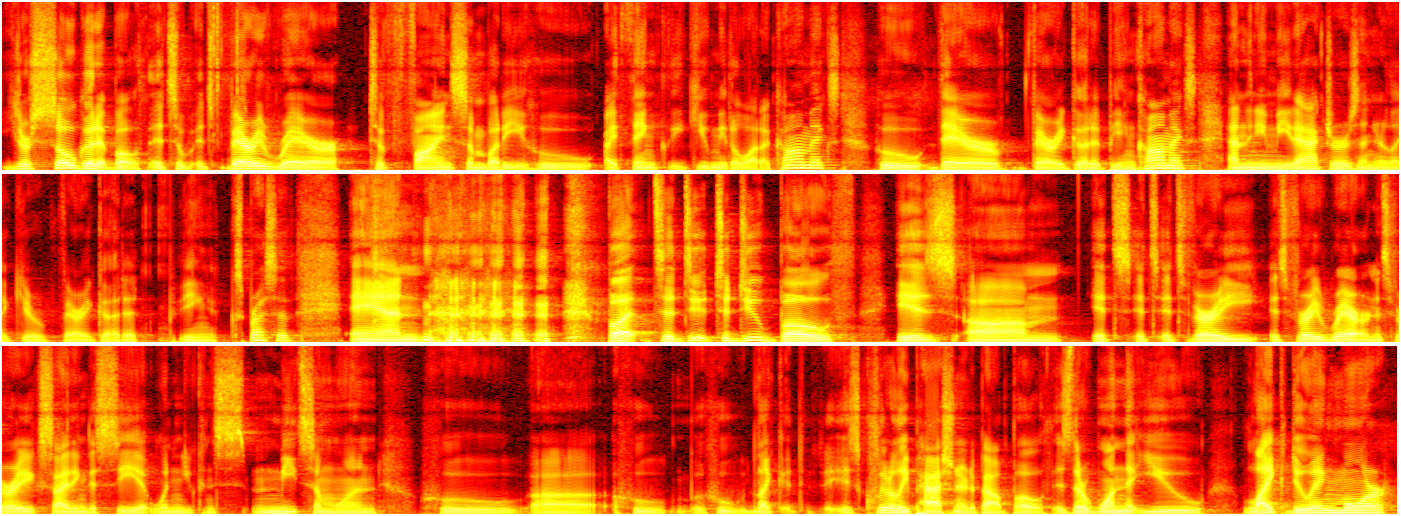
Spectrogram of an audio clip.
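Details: Stuttering in an adult male comedian who is known for his stutter, speaking as a podcast host.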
